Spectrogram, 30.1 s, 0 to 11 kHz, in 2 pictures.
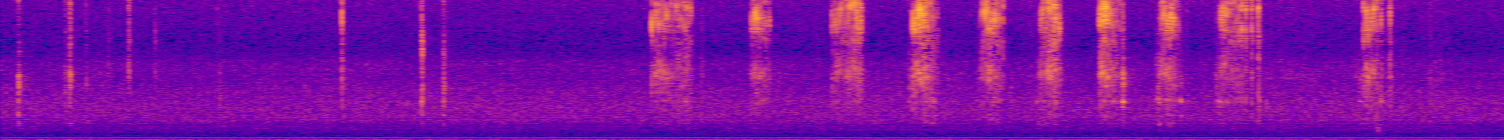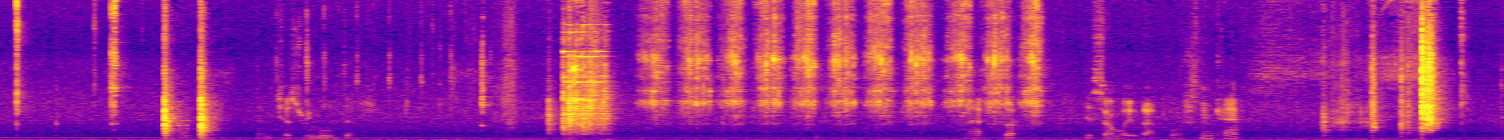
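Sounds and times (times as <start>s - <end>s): low steady hum: 0.0s - 30.0s
ratchet tool clicking: 6.5s - 12.7s, 13.6s - 14.0s, 21.4s - 25.5s.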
